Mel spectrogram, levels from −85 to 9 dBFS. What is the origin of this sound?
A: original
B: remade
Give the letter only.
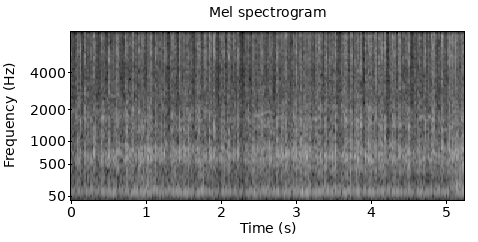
A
